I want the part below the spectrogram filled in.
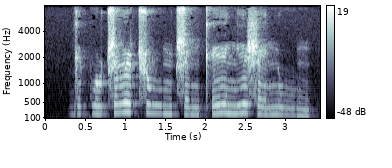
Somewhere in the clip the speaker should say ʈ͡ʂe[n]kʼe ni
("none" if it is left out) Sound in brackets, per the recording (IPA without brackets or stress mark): ŋ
